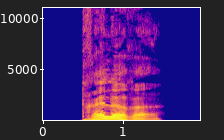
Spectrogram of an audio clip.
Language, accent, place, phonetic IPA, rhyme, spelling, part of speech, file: German, Germany, Berlin, [ˈtʁɛləʁə], -ɛləʁə, trällere, verb, De-trällere.ogg
- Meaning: inflection of trällern: 1. first-person singular present 2. first/third-person singular subjunctive I 3. singular imperative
